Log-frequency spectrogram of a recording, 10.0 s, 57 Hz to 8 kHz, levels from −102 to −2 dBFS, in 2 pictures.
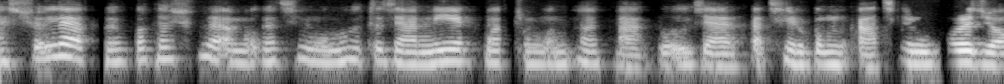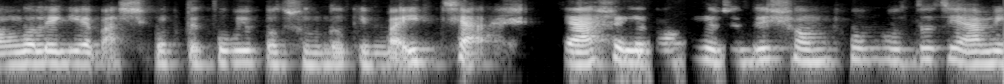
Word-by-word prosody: আসলে 220 +7 +1
আপনার 220 -2 -7
কথা 245 +2 -3
শুনে 285 -4 -2
আমার 200 - -4
কাছে 220 +2 -6
মনে 210 0 -1
হতো 220 -1 -7
যে - - +3
আমিই 205 +4 +4
একমাত্র 205 -2 -7
মনে 190 - -5
হয় 195 -1 -4
পাগল 160 +2 -4
যার 170 -2 +1
কাছে - - -3
এরকম 190 0 0
গাছের 165 +5 0
উপরে 205 +2 +6
জঙ্গলে 185 +3 +4
গিয়ে 195 -1 +2
বাস - - -2
করতে 195 0 -4
খুবই 205 0 +2
পছন্দ 185 -1 -4
কিংবা 180 -1 0
ইচ্ছা। 220 - +2 0.5
যে - - +2
আসলে 205 - +3
কখনো 210 +3 -4
যদি 215 +1 -1
সম্ভব 225 +1 -3
হত 225 +1 -7
যে 240 - 0
আমি 200 +1 +1
205 Hz, 210 wpm, -20 LUFS, 190-220 Hz, 0.5 s, উপরে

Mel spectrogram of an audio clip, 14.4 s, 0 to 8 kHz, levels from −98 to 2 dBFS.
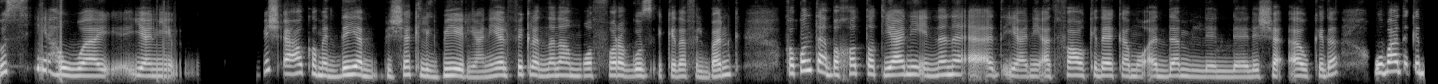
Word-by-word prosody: بُصي 325 - -3 0.3
هو 205 -2 +4
ي 195 -1 +1 0.4
يعني، 195 -2 0 0.9
مش 365 -5 -4
إعاقة 260 +1 +2
مادية 215 +3 +4
بشكل 200 +1 -2
كبير 190 +2 +2
يعني، 165 +2 -5
هي 215 - +4
الفكرة 230 +2 0
إن 200 -1 -2
أنا 210 0 -1
موفّرة 205 +1 0
جزء 195 +1 -1
كده 190 0 -1
في 185 - -21
البنك، 180 +7 -1 0.4
فكنت 345 +7 +4
باخطّط 255 -2 0
يعني 230 +1 +3
إن 200 +2 -3
أنا 230 +1 +2
أ 235 - 0
أد 215 - -7
يعني 185 -2 -3
أدفعه 210 +3 0
كده 210 -1 0
كمقدَّم 190 0 -3
لل 170 -1 -5 0.2
للشقَّة 185 +3 -1
وكده 200 +7 -3 0.3
وبعد 325 +3 +5
كده 300 -3 0
205 Hz, 145 wpm, -22 LUFS, 190-230 Hz, 0.9 s, وبعد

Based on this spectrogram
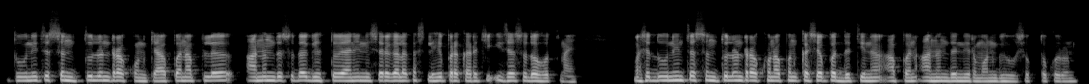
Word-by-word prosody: दोन्हीचं 180 +2 0
संतुलन 185 0 0
राखून 175 -3 0
की 160 - -1
आपण 155 +3 0
आपलं 180 +2 +1 0.3
आनंद 180 +1 +2
सुद्धा 185 -1 +1
घेत 175 -1 -1
आहे 175 - +4
आणि 170 0 +1
निसर्गाला 175 0 +2
कसल्याही 175 -2 -2
प्रकारची 165 -1 -1
इजा 170 0 +2
सुद्धा 170 -1 +1
होत 150 0 -1
नाही. 130 -2 -9 0.6
मग - - 0
अशा 180 - +1
दोन्हींचं 190 +1 +2
संतुलन 190 0 +1
राखून 180 0 +1
आपण 175 +1 0
कशा 180 0 +3
पद्धतीनं 160 -1 +1
आपण 160 0 -3
आनंद 160 -1 +2
निर्माण 150 -2 0
घेऊ 145 -1 -2
शकतो 150 0 -9
करून? 145 -1 -6
175 Hz, 175 wpm, -22 LUFS, 160-180 Hz, 0.6 s, आहे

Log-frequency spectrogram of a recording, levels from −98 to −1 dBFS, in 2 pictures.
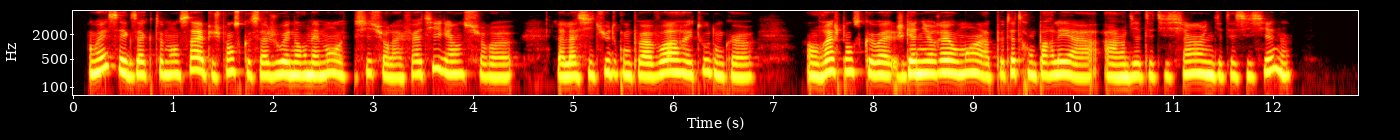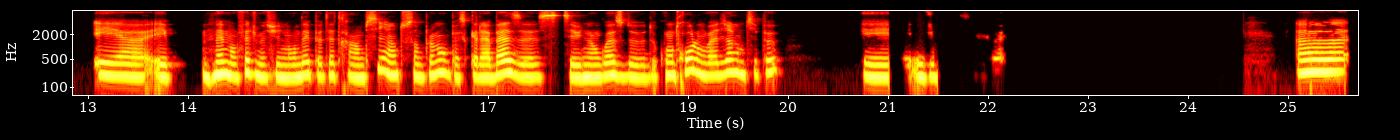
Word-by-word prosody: Ouais, 245 +8 +3
c'est 320 -7 0
exactement 215 0 -1
ça, 270 +6 +3
et 250 - +6
puis, 205 -3 -7
je 180 - -7
pense 245 0 -1
que 220 - -7
ça 200 0 0
joue 210 +2 +1
énormément 210 +1 +2 0.2
aussi 225 +5 -4
sur 200 -4 -4
la 180 0 -4
fatigue, 220 +8 -3
hein, 220 0 -2
sur, 210 -3 -6
heu, 185 +2 -4 0.4
la - - -1
lassitude 195 +4 -1
qu'on 205 -2 -4
peut 200 - -4
avoir 230 +5 +2
et 210 - -1
tout. 240 +4 -5
Donc, 195 -4 -4
heu, 185 0 -3 0.5
en 200 -2 0
vrai, 235 +7 +4
je - - -6
pense 250 -1 -1
que, 230 -3 0
ouais, 205 -2 +1
je 190 - -4
gagnerais, 225 +1 +5
au 225 - +4
moins, 230 +1 +1
à 190 - -3
peut-être 215 +3 -2
en 205 - -1
parler 210 +1 +1
à 180 -2 -2
à 190 - -5
un 185 0 +1
diététicien, 195 +3 -3
une 215 -1 +3
diététicienne 200 +4 -2 0.9
et 200 -2 +1
heu, 185 -1 0
et 180 0 -1 0.2
même, 205 +4 +4
en - - -1
fait, 235 +6 +2
je 210 - -2
me 185 - 0
suis 185 +1 -3
demandée, 180 +4 +1
peut-être 195 -1 -7
à - - -2
un 175 - 0
psy, 270 +10 -2
hein, 215 -5 +1
tout 205 - -3
simplement 205 +5 -1
parce 180 -2 -6
qu'à - - -5
la 180 0 +1
base, 205 +1 +4
heu, 180 0 -2
c'est 185 +1 0
une 180 +1 +2
angoisse 185 +1 0
de 180 -2 -3
de 170 - -7
contrôle, 240 +5 +1
on 210 - 0
va 195 0 -1
dire, 230 +4 +1
un 225 -3 +1
petit 215 +1 -7
peu 240 +2 -2 0.8
et 180 -2 +1 0.2
du 185 0 -2
coup - - -7 0.6
ouais. - - -12 2.9
Heu. 245 +1 +7
205 Hz, 205 wpm, -21 LUFS, 185-225 Hz, 2.9 s, Heu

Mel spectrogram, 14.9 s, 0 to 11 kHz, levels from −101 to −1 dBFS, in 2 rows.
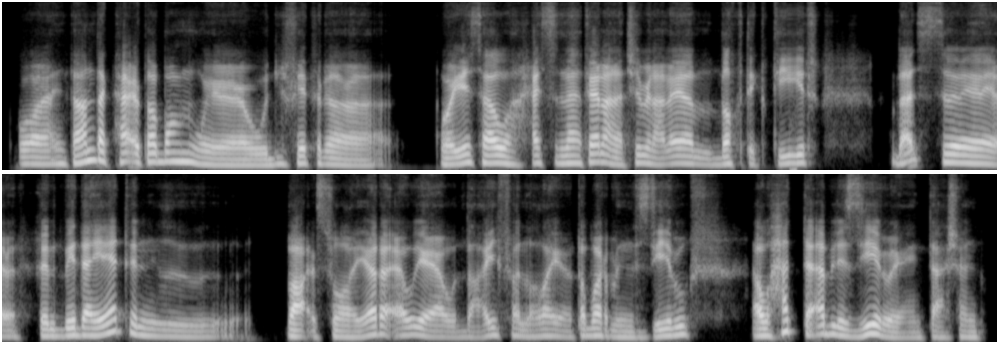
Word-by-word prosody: هو 135 0 +1
أنت 130 +1 -3
عندك 185 +4 +4
حق 175 - +4
طبعًا، 180 +1 +1
و 135 -4 -2 0.3
ودي 110 +3 -3
فكرة 120 -6 -2 0.5
كويسة 150 +4 +3
وحاسس 150 +1 0
إنها 150 +1 0
فعلًا 165 -5 +4
هتشيل 155 +6 -4
من 140 - +1
عليّا 140 +4 +3
الضغط 130 +1 -3
كتير. 150 +3 -4 0.5
بس 165 - -1 0.6
في - - -12
البدايات 145 - +3
ال 120 -7 -5 0.5
ض - - +5
الصغيرة 120 +8 +1
أوي 145 -7 +2
أو 110 -1 -3
الضعيفة 110 +6 -5
اللي - - -7
هو 130 +2 -3
يعتبر 130 +1 -2
من 110 -2 -7
الzero 130 +9 -2 0.5
أو - - +4
حتى 215 0 +1
قبل 165 -4 +1
الzero 120 +2 -6 0.2
يعني 100 0 -7
أنت 100 -2 -8
عشان 110 +2 -7
135 Hz, 155 wpm, -22 LUFS, 115-150 Hz, 0.6 s, ض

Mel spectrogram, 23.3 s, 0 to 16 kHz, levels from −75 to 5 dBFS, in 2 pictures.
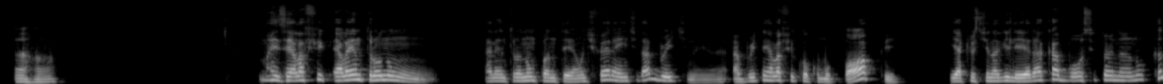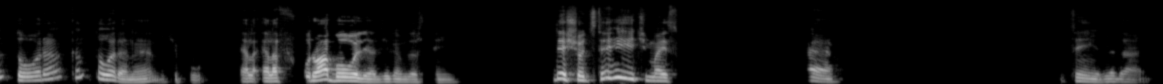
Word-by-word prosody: Aham. 120 -1 -7 2.0
Mas 185 -2 -4
ela 175 +2 +1
fi 200 +3 -7
ela 175 +3 +3
entrou 205 -2 +2
num 140 - -3 0.5
ela 140 +1 -5
entrou 155 +2 -3
num 165 +1 -1
panteão 140 -4 -3
diferente 170 +1 -4
da 195 +2 -1
Britney, 160 - -5
né, 110 +3 -15
a 125 - -5
Britney 150 +9 -4
ela 180 -1 0
ficou 165 -4 -5
como 120 -4 -5
pop, 115 - 0 0.5
e 145 - +1
a - - +3
Cristina 155 -1 -5
Aguilera 150 +1 +2
acabou 180 -3 -3
se 175 +3 -17
tornando 190 0 -5
cantora, 230 - -2
cantora, 220 - +1
né, 115 +4 -4
tipo, 110 -3 -18 0.3
ela - - -2
ela 140 0 +4
furou 170 +5 +4
a 215 - +12
bolha, 155 - +6
digamos 115 -1 -5
assim. 105 -1 -11 1.0
Deixou 220 -6 +6
de 170 +2 -7
ser 250 +6 +2
hit 245 - +4
mas 155 -3 0 1.3
É. 120 - -3 2.3
Sim, 130 -6 -4
é - - -7
verdade. 115 -3 -11
160 Hz, 125 wpm, -23 LUFS, 125-190 Hz, 2.3 s, a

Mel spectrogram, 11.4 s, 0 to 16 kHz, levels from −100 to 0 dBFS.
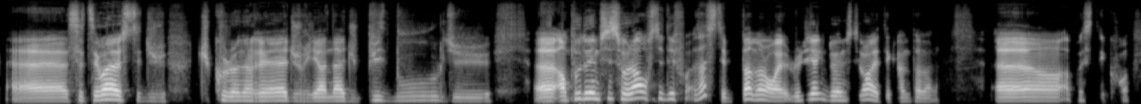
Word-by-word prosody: Heu, 120 +1 +1
c'était 145 +3 -4
ouais, 175 0 +7
c'était 130 - -6
du 120 0 -13 0.4
du - - -5
Colonel 140 -1 -3
Reyel, 140 +1 0
du 125 -1 -9
Rihanna, 130 +1 -2
du 120 -2 -16
Pitbull, 145 +2 -13
du, 120 -1 -14 0.4
heu, - - -1 0.2
un 145 - +5
peu 200 +6 -5
de 210 0 +1
MC 195 - -3
Solar, 195 +3 +4
aussi 210 -2 -6
des 195 +1 -6
fois, - - -15
ça - - -2
c'était 130 - -8
pas 190 +1 +3
mal 175 -1 -1
en - - +1
vrai, 135 -1 +3
le 140 - -11
lyrique 190 +4 -2
de 150 -1 -4
MC 145 - -14
Solar 175 +2 0
était 120 - -6
quand 115 - -13
même 120 - -21
pas 120 - -9
mal. 115 0 -13 0.6
Heu, 130 0 +3
après - - -13
c'était - - -13
quoi? - - -19
135 Hz, 220 wpm, -23 LUFS, 125-155 Hz, 0.6 s, ouais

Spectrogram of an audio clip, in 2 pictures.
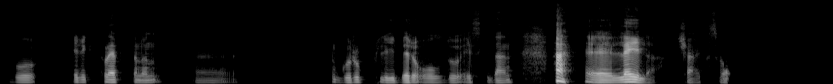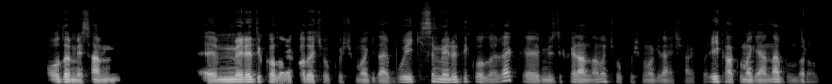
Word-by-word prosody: bu 105 -1 -11 0.3
Eric 110 0 -12
Clapton'ın, 110 -2 -6 0.3
eee, - - -26 1.4
grup 105 +2 -11
lideri 100 0 -4
olduğu 95 0 -11
eskiden, 95 0 -13 0.4
hah, - - +9 0.2
eee, 100 0 0
"Layla" 115 -7 +6 0.2
şarkısı - - -17
va - - -12 1.5
O 110 +1 +1
da 115 - +8
mesela 105 +1 +2
m 105 0 -4 0.9
eee, 100 - +3
melodik 110 +2 +6
olarak 105 -1 0
o - - -1
da 105 - +5
çok 105 0 -14
hoşuma 100 +1 -7
gider. 95 -1 -5
Bu 115 +2 -1
2'si 120 +5 -3
melodik 120 +2 -1
olarak, 115 - -3
eee, 105 -1 -4
müzikal 105 +2 -7
anlamda 105 +3 -1
çok 110 -4 -20
hoşuma 105 -2 -13
giden 100 -1 -10
şarkılar. 95 +1 -22
İlk 120 0 0
aklıma 110 -2 -1
gelenler 105 +1 -1
bunlar 95 +1 -12
oldu. - - -24
105 Hz, 150 wpm, -25 LUFS, 100-110 Hz, 1.5 s, hah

